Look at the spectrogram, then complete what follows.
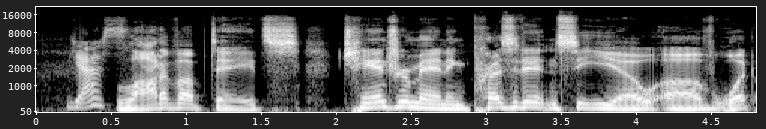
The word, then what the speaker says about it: Chandra Manning: Chandra Manning. Chandra Manning.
